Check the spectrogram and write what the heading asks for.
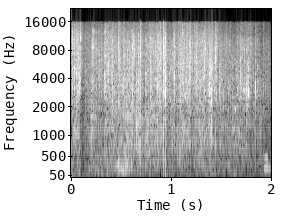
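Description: Twigs and leaves crackling and rustling in a dense thicket as someone pushes through the brush: a steady, busy crackle of many small snaps.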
